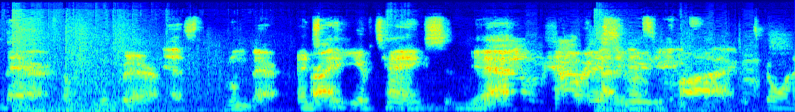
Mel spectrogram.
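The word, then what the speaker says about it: Brummbär: like that pronounce the tank learn how to pronounce for German tank the bromar Noom bear bear Bloom bear the Blom Bear yes Bloom bear and speaking of Tanks going out here of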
